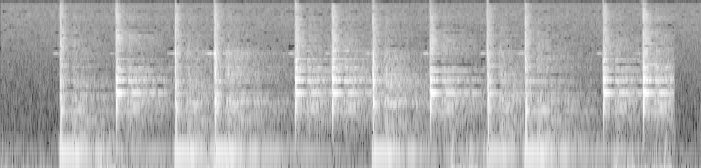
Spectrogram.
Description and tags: Qaim Wa Nisf Msarref Rhythm
Two cells of Qáim Wa Nisf msarref (light) rhythm of the moroccan andalusian music
andalusian, arab-andalusian, compmusic, derbouka, moroccan, msarref, percussion, qaim-wa-nisf, solo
